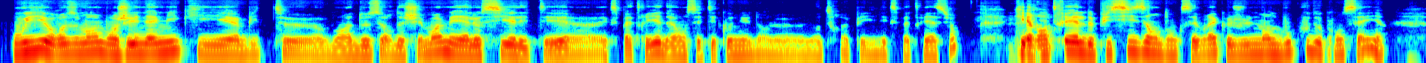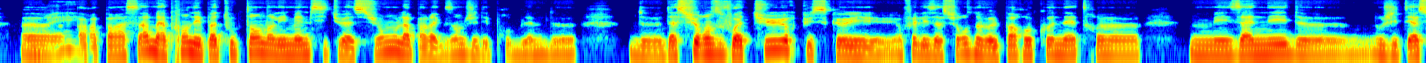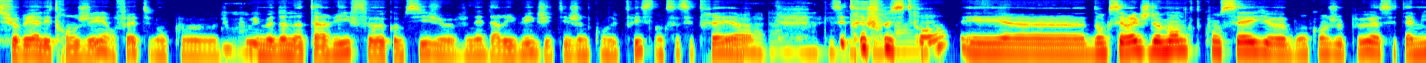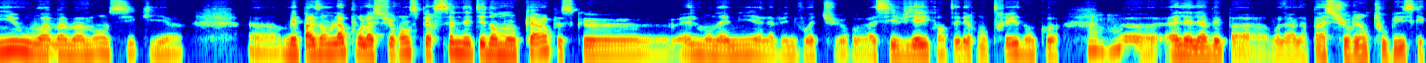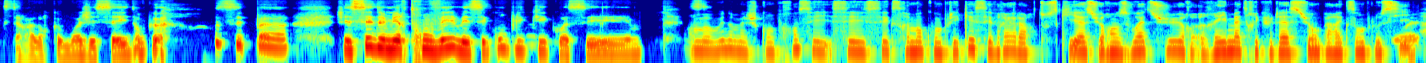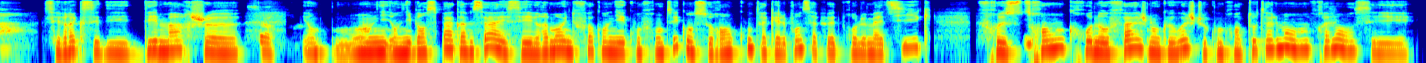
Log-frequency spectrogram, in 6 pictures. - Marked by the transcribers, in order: tapping; chuckle; other background noise; gasp; stressed: "démarches"
- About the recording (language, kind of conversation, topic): French, advice, Comment décririez-vous votre frustration face à la paperasserie et aux démarches administratives ?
